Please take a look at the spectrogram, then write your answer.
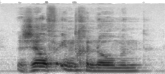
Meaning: self-complacent, self-satisfied, smug
- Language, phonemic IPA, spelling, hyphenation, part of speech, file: Dutch, /ˌzɛlfˈɪŋ.ɣə.noː.mə(n)/, zelfingenomen, zelf‧in‧ge‧no‧men, adjective, Nl-zelfingenomen.ogg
